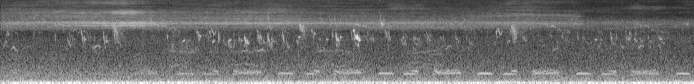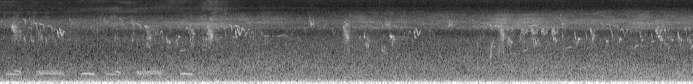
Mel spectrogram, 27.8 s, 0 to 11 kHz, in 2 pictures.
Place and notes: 磺溪, 萬壽里 Jinshan District - Bird calls
Next to the stream, Bird calls
Zoom H4n+Rode NT4 ( SoundMap 20120711-22)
